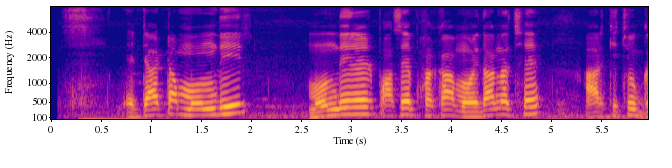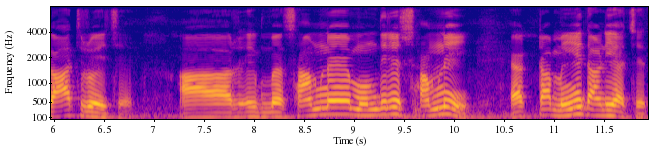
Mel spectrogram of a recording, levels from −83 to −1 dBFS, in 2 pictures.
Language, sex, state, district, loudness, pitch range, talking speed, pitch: Bengali, male, West Bengal, Jhargram, -18 LUFS, 130-175 Hz, 105 wpm, 155 Hz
